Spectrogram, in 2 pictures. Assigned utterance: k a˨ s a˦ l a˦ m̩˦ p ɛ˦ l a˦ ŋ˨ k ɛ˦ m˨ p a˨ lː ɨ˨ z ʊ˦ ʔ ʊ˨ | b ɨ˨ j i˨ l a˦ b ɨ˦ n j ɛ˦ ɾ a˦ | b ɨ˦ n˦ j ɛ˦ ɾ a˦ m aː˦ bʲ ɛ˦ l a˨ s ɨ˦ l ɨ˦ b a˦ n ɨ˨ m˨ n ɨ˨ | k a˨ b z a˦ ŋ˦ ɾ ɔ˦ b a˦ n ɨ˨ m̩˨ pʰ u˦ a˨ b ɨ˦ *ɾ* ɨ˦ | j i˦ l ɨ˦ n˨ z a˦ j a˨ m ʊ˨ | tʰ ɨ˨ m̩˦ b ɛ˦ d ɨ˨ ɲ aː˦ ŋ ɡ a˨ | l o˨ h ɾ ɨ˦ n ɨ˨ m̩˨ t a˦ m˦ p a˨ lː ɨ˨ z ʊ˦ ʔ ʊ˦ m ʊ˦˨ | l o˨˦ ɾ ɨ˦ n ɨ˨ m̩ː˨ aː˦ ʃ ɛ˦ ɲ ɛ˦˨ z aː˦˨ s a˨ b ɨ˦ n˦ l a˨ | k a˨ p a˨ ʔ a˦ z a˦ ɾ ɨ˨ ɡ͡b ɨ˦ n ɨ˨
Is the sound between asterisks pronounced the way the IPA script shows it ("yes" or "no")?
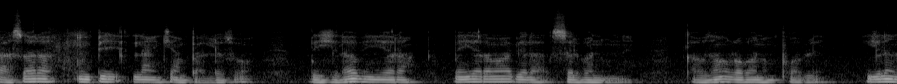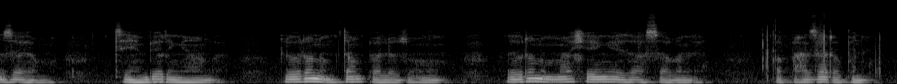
no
